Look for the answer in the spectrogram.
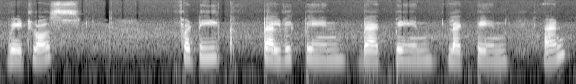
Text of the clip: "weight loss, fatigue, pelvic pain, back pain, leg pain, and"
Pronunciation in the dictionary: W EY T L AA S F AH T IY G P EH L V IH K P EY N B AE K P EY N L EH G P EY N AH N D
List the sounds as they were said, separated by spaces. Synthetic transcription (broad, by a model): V EY T L AA S F AH T IY G P EH L V IH K P EY N B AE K P EY N L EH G P EY N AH N D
